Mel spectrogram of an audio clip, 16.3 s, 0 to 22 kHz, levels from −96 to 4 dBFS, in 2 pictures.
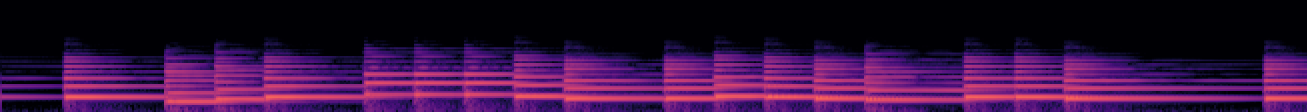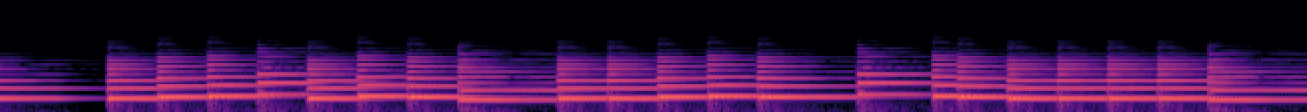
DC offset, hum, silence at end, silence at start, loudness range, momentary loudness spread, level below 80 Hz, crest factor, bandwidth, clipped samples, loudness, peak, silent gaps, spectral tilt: under 0.1%; none; 0 s; 0 s; 2 LU; 6 LU; -74 dBFS; 12 dB; 5.4 kHz; under 0.1%; -37 LUFS; -24 dBFS; none; -6.5 dB/octave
